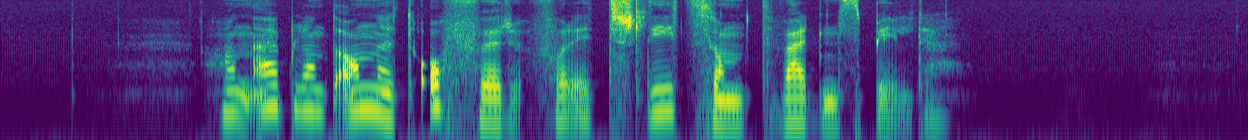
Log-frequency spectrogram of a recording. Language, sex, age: Norwegian, female, 49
